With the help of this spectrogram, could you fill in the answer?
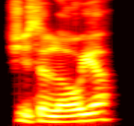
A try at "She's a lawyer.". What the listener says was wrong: You're using rising tone here. She's a lawyer. So you can see here, let's see the rising tone. It shows that your sentence isn't finished.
